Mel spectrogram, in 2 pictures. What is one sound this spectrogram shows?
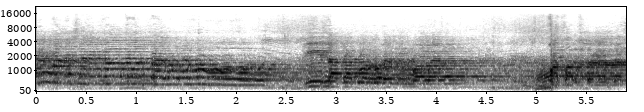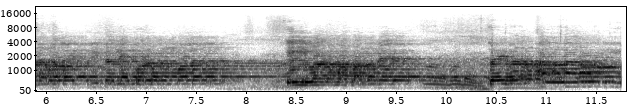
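A man chants in a loud, sustained singing voice through a microphone and loudspeakers, outdoors.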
